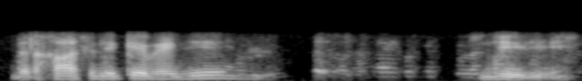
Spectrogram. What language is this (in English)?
Urdu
